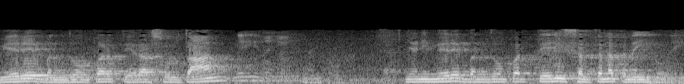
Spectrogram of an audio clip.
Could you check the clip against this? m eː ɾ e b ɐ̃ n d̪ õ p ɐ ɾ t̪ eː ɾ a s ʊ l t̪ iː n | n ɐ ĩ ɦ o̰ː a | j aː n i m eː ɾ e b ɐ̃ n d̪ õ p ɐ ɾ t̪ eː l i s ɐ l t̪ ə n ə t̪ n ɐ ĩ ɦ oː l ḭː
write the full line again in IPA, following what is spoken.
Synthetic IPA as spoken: m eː ɾ e b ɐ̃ n d̪ õ p ɐ ɾ t̪ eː ɾ a s ʊ l t̪ aː n | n ɐ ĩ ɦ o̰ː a | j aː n i m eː ɾ e b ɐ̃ n d̪ õ p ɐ ɾ t̪ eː ɾ i s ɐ l t̪ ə n ə t̪ n ɐ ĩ ɦ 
